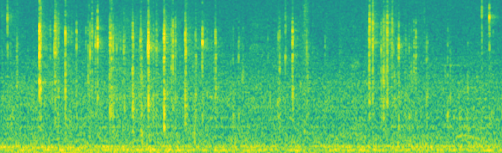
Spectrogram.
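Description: Faint keystrokes on a computer keyboard: a quick run of typing in the first couple of seconds, then a few more keys near the end.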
